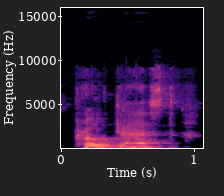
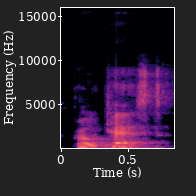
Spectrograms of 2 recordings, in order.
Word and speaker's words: protest: you so you have the noun which usually receives the stress on the first syllable and the verb which usually receives the stress on the second syllable there are a few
